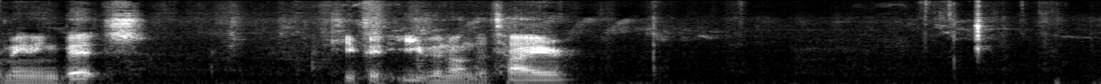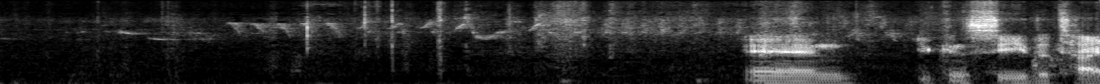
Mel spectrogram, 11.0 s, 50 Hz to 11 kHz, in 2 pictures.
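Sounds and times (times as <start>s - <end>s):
faint bird chirps: 1.3s - 11.0s.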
